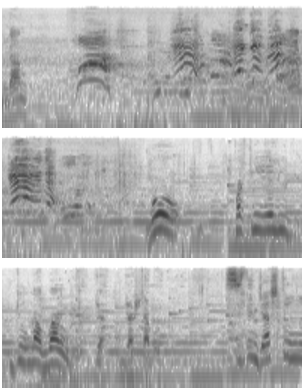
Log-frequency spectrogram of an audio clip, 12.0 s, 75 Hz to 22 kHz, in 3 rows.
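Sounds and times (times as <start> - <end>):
children shouting at play: 0.9 - 5.5.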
